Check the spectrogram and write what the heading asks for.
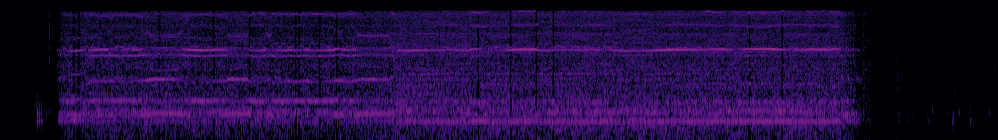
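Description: Faint, steady whine of a wood lathe's motor running with the bowl spinning, made of several steady tones that shift slightly in pitch about five seconds in. It drops away suddenly about eleven seconds in.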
